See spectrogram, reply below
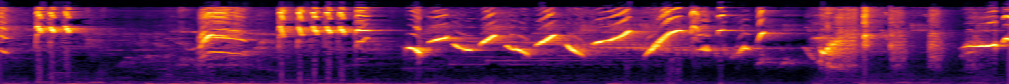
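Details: White-rumped shama in full song, meant to get other shamas singing: crisp high chips and buzzy trills, then a lively sequence of swooping whistled notes rising and falling, ending in harsher sweeps and a thin whistle.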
